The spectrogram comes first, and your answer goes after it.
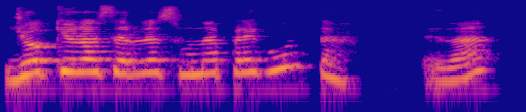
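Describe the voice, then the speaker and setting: A woman's voice: sits high, lively intonation, moderate pace, voice pushed up. A woman voicing a stern male Roman governor who questions a crowd in a children's Bible lesson. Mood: questioning. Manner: raised, questioning delivery.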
